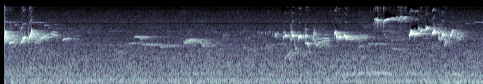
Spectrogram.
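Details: A territorial European robin sings among red leaves from a favoured branch, giving thin, high, liquid warbled phrases of a second or two separated by short pauses; other robins sing in the background over a low hiss.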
